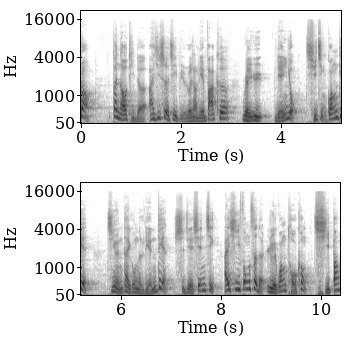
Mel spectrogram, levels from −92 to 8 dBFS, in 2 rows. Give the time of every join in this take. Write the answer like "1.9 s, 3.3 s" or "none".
8.0 s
